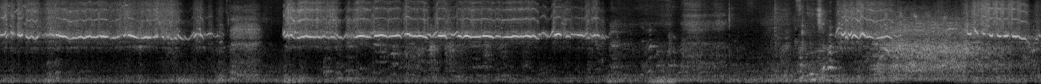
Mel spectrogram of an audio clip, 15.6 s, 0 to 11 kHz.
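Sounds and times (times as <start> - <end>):
high-pitched whistling tone inside a house: 0.0 - 3.4, 4.2 - 9.2, 14.4 - 15.6
laughter: 4.8 - 8.2, 8.8 - 10.3, 11.7 - 15.6.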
